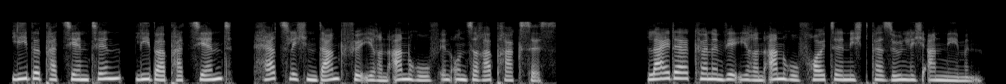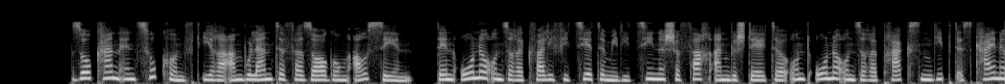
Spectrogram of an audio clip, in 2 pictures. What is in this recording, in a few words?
Female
